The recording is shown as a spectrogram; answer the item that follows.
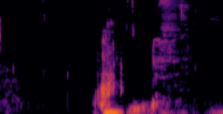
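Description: Someone faintly sips freshly pressed green vegetable juice from a new juicer. There are a few soft, wet sipping and mouth sounds after a near-silent start, with no speech.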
